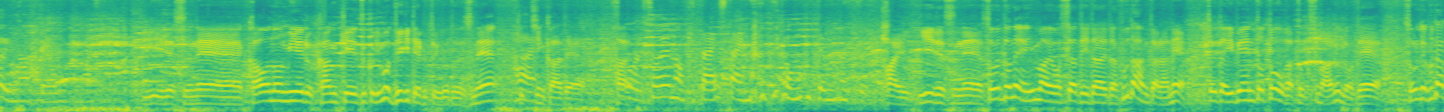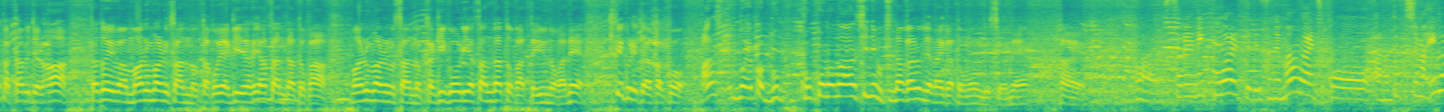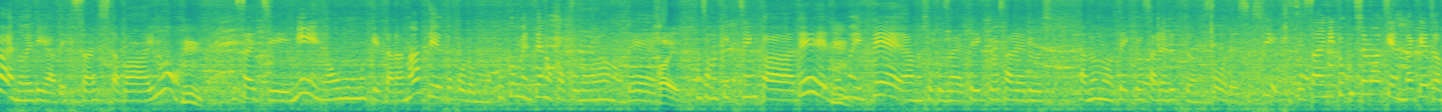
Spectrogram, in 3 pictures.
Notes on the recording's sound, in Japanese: 久々の屋外収録です！！小松島市・あいさい広場で開催「防災キッチンカーマルシェ」の様子をお届けします。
